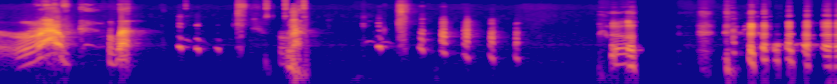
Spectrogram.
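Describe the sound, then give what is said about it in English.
A person imitates their own small dog's bark with a series of short, sharp yips and yaps in uneven bursts, loud, with a few breathy sounds and laughter-like bits in between. “Do your best imitation of your dog's bark or howl.”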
